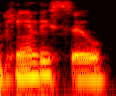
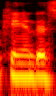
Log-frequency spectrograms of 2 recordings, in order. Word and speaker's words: Candy Sue: So I'm Candy Sue. And not Candace, just Candy Sue.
